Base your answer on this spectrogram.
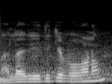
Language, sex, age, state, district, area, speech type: Malayalam, male, 45-60, Kerala, Kottayam, urban, spontaneous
